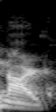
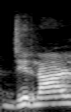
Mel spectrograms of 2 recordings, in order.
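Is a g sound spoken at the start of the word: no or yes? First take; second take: no; yes. First: The word begins with an n sound. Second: The word begins with a sounded g. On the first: The speaker calls it right. "इसको बोलेंगे नार्ड" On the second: The speaker calls it wrong. "जिनाल्ड नहीं"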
